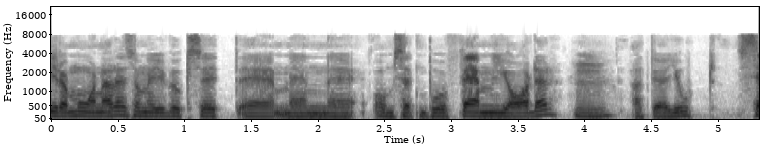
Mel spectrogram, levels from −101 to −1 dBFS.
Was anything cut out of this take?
yes; 1 cut; at 4.2 s

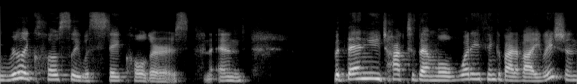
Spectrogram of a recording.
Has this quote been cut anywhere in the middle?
yes; 1 cut; at 2.0 s

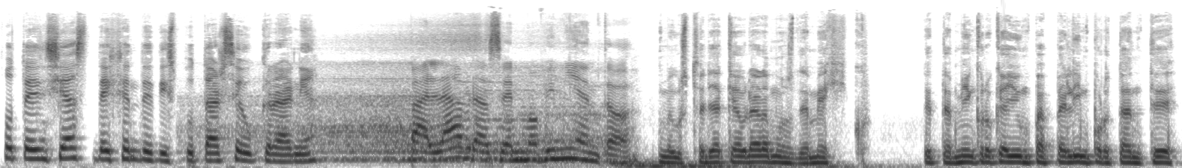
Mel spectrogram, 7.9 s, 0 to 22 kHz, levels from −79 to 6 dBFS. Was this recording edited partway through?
no; 0 cuts

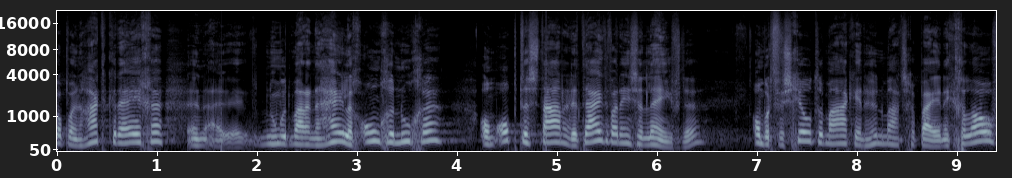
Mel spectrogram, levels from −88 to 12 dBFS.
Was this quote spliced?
yes; 1 cut; at 1.3 s

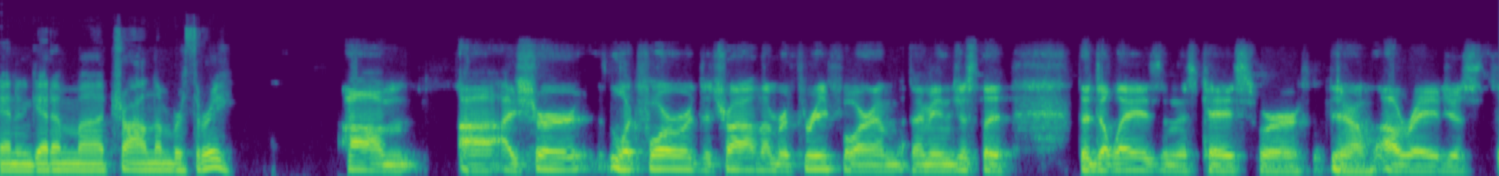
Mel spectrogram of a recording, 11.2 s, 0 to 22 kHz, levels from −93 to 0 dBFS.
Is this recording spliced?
yes; 2 cuts; at 6.8 s, 9.9 s

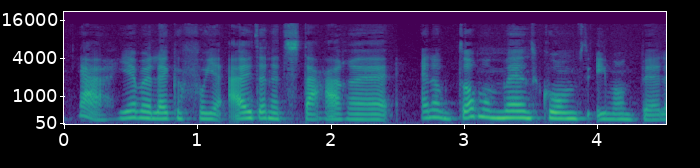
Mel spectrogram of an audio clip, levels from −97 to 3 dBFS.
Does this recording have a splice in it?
yes; 1 cut; at 2.5 s

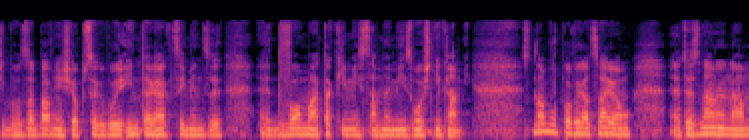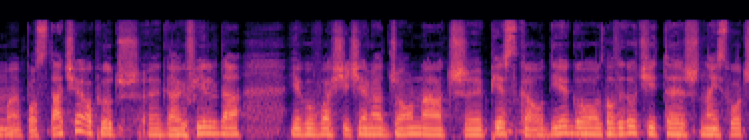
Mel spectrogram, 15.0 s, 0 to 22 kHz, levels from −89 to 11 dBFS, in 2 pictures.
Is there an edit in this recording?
yes; 2 cuts; at 5.2 s, 13.5 s

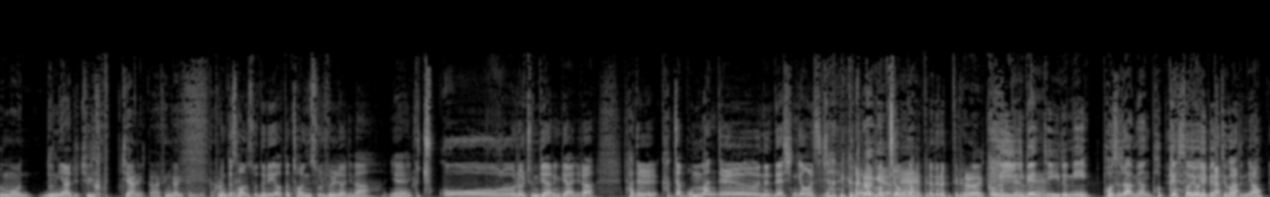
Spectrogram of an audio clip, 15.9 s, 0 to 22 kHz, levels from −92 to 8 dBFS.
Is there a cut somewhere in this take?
no; 0 cuts

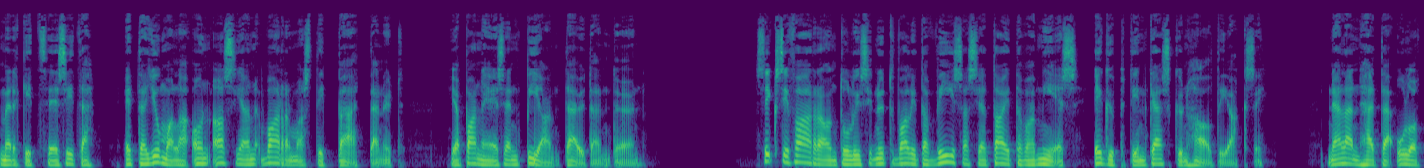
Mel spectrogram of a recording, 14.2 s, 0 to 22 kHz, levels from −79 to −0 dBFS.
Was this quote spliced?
yes; 1 cut; at 13.1 s

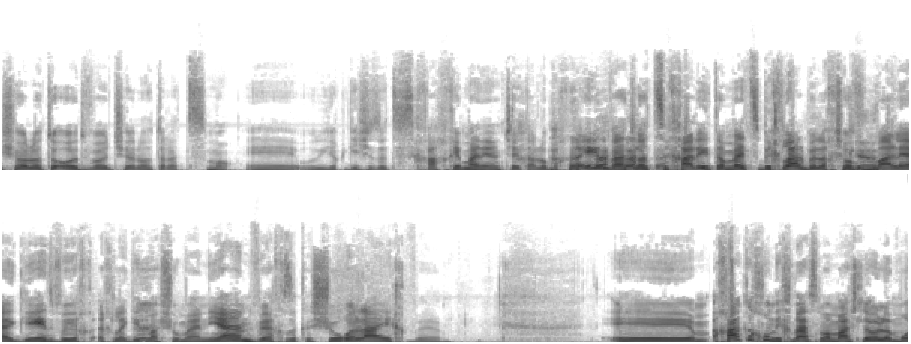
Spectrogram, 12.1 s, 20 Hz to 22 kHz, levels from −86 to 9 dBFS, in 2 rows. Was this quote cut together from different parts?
yes; 1 cut; at 1.6 s

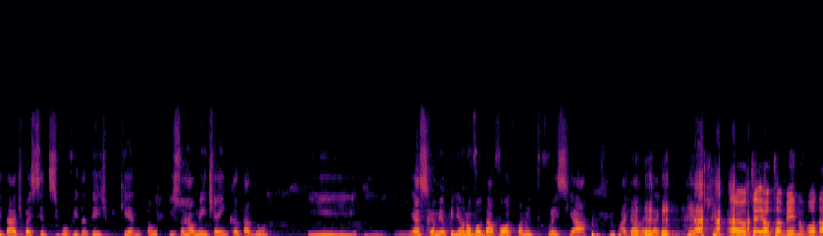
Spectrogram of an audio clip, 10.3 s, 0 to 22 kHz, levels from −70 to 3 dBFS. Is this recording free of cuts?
no; 1 cut; at 2.0 s

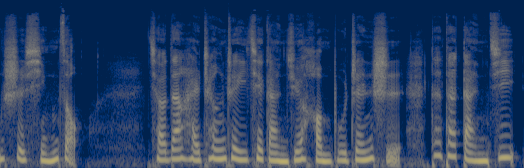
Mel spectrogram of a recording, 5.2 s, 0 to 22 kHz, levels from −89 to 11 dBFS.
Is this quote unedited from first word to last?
yes; 0 cuts

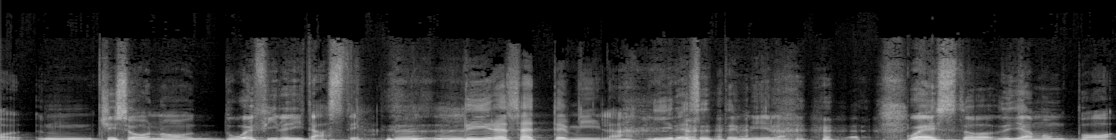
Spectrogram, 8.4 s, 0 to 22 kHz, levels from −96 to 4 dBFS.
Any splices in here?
yes; 2 cuts; at 2.9 s, 6.8 s

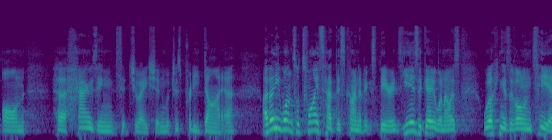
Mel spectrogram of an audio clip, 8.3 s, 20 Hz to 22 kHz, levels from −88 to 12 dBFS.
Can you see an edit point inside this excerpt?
yes; 1 cut; at 3.9 s

